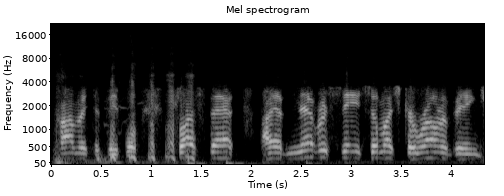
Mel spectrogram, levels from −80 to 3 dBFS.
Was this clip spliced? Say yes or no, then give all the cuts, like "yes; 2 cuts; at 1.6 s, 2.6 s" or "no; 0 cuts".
no; 0 cuts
